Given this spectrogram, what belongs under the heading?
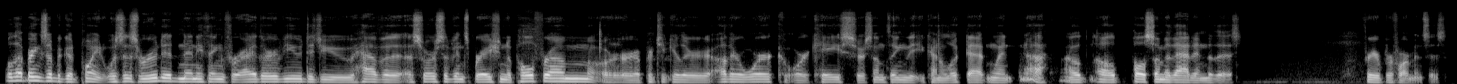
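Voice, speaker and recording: A man hosting a casual panel interview, halting as he searches for words. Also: lowish voice, fairly even intonation, dark tone, no room sound, clean studio sound. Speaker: podcast host.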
